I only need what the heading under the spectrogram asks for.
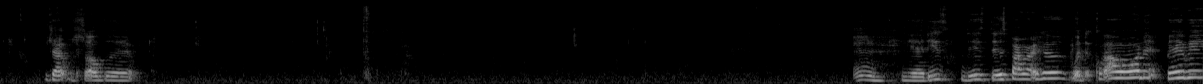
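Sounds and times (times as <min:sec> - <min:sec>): soft chewing: 0:00.0 - 0:09.1.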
